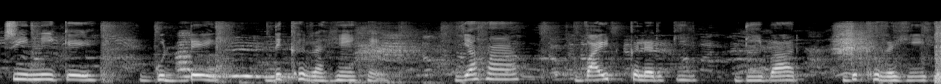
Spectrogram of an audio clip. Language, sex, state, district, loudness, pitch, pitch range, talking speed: Hindi, female, Madhya Pradesh, Bhopal, -16 LUFS, 210 Hz, 190-235 Hz, 90 wpm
